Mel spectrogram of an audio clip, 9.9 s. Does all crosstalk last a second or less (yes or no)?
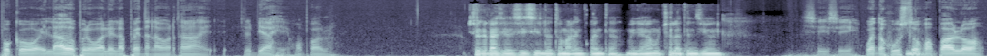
yes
